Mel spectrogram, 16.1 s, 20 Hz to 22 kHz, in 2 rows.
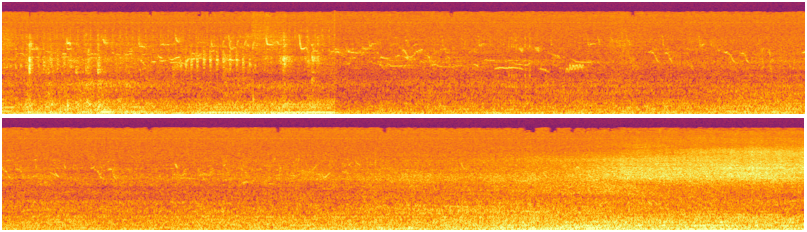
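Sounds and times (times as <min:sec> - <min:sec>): wind rumble on microphone: 0:00.0 - 0:16.0
small birds chirping: 0:00.2 - 0:11.6.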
